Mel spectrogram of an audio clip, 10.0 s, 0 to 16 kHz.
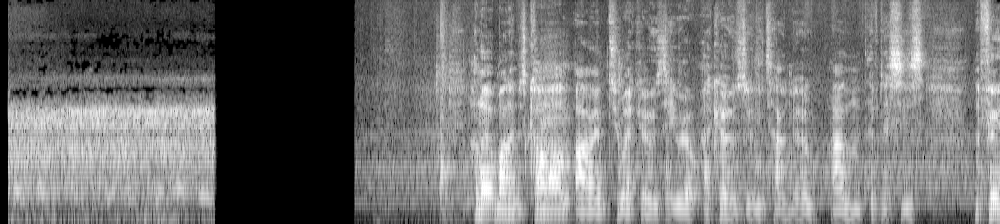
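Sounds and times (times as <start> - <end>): faint voice in radio noise: 0.1 - 2.2
shortwave radio static hiss: 0.1 - 2.2.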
